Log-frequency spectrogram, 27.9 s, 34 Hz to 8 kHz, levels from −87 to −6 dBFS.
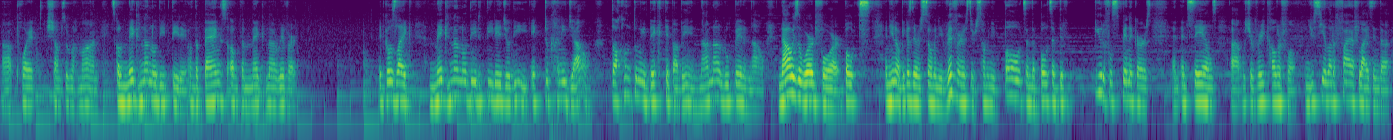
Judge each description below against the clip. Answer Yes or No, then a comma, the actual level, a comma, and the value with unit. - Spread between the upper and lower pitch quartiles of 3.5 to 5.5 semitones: No, average, 2.8 semitones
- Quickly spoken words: No, average, 160 wpm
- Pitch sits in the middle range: Yes, medium, 145 Hz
